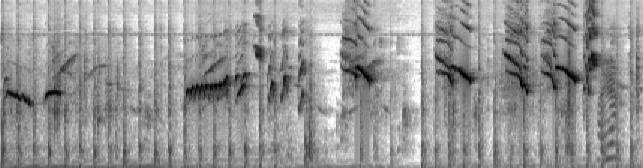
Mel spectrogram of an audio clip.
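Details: Agitated Bornean white-rumped shama with natural forest sound: loud, varied whistled phrases, some sliding down and others rising, separated by short pauses. Rapid, regular clicking or tapping continues throughout over a low steady hum.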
